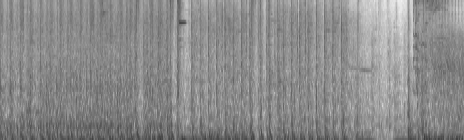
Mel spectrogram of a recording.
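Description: Rapid bursts of gunfire from the video game XDefiant, firing in quick continuous volleys with a short pause near the end before shooting resumes.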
